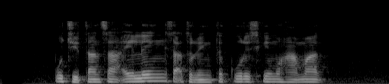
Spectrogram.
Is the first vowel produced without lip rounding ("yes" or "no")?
no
